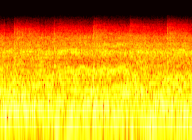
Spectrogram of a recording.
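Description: Hard rock band playing live: distorted electric guitars over bass and drums with cymbals, in a stretch without vocals.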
